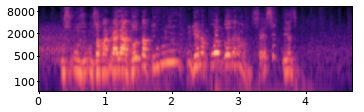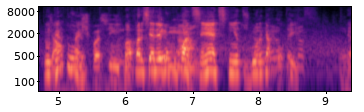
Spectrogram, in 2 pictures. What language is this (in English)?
Portuguese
